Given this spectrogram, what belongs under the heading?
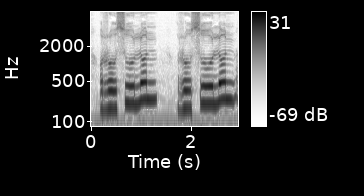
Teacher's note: را موٹی سین سیٹی والا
